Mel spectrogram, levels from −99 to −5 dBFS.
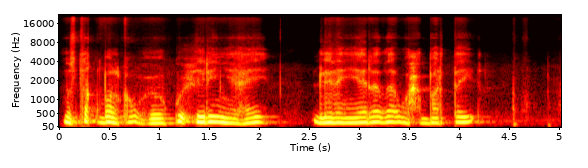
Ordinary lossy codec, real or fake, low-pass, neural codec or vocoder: none; fake; 19.8 kHz; codec, 44.1 kHz, 7.8 kbps, DAC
